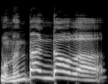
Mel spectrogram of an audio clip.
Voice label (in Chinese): victory, zh-hant; Cookie Run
